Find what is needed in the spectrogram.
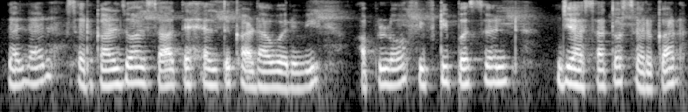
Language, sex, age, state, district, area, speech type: Goan Konkani, female, 18-30, Goa, Salcete, urban, spontaneous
